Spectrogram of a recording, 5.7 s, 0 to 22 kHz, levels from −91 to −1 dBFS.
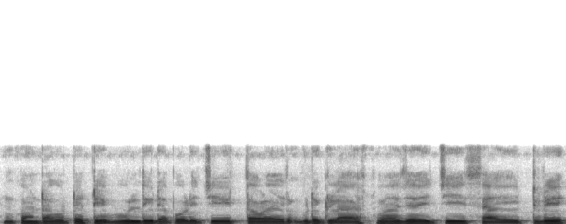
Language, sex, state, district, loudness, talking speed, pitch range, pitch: Odia, male, Odisha, Malkangiri, -15 LUFS, 160 wpm, 115-125 Hz, 120 Hz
